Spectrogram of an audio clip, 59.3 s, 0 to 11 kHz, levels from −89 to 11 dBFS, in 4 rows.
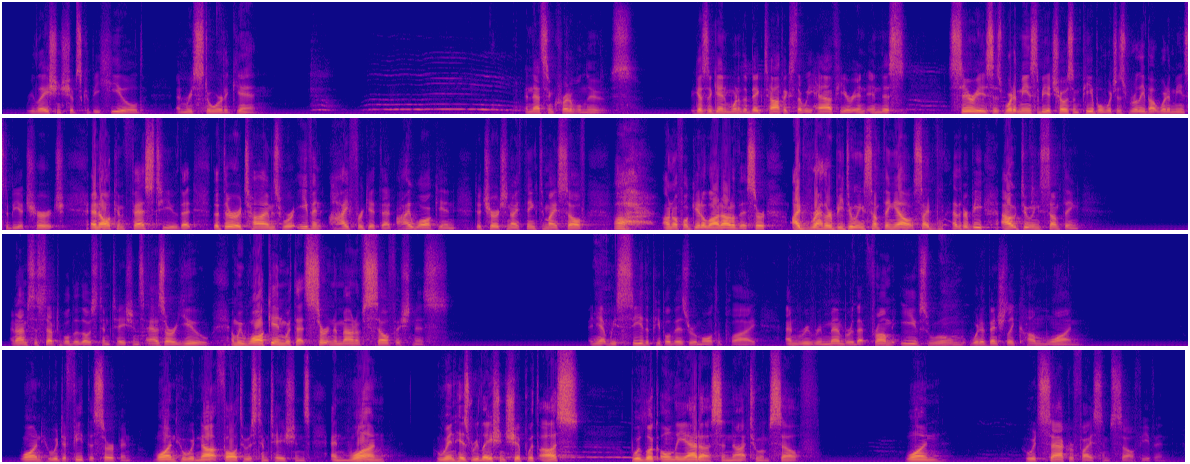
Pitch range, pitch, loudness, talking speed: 100-150 Hz, 125 Hz, -27 LUFS, 175 wpm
